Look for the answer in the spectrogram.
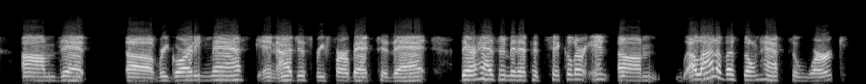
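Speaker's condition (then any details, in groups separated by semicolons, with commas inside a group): No condition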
